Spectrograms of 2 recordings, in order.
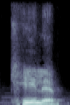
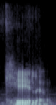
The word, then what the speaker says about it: Caleb: I'm pronouncing your name right how do you pronounce your name Caleb Caleb okay Caleb that's what you said right let's just collab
